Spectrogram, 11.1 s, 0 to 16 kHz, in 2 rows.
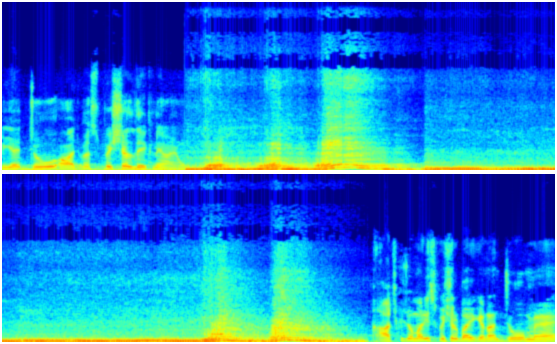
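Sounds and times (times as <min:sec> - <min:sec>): loud motorcycle engine revving: 0:01.8 - 0:09.2.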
